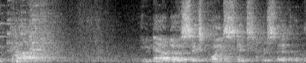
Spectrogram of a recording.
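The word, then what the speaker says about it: καί: And it's pronounced in the Erasmian pronunciation system, Chi.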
